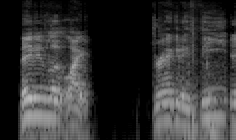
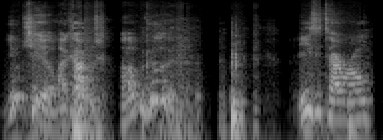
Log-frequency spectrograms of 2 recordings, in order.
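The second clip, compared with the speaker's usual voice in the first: mock calming down; 6 semitones higher, 3 dB louder than usual. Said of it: "It's like".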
